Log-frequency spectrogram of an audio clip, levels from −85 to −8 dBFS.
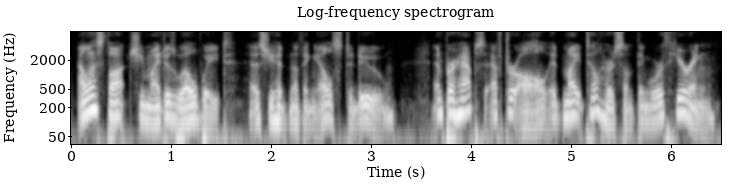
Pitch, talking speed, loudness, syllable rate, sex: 115 Hz, 230 wpm, -19 LUFS, 5.7 syllables/s, male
